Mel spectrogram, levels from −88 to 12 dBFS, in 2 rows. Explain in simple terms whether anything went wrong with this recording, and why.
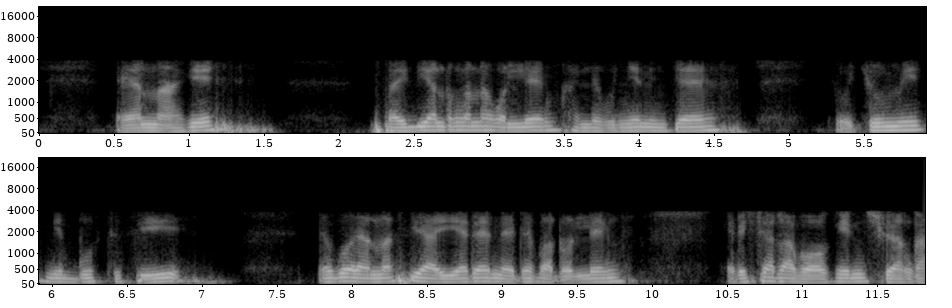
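Yes: the whole clip carries G.729 codec damage. The speech sounds thin, rough and slightly robotic because it is rebuilt from a model, not simply muffled like plain filtering.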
